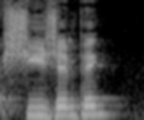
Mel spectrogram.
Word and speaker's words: Xi Jinping: Okay, so it's more like Xi Jinping, right?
